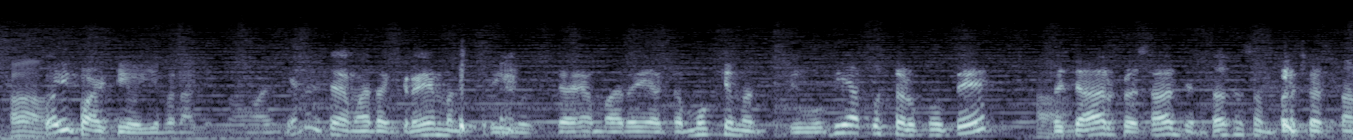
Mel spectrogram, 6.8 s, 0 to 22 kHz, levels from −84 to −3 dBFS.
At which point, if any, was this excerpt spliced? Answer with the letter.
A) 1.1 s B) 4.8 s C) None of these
A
